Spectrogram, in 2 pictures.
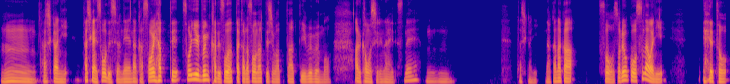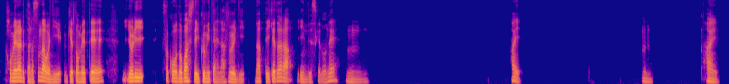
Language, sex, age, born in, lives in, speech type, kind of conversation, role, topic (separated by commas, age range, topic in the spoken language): Japanese, male, 30-34, Japan, Japan, conversation, advice, user, 褒められても素直に受け取れない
